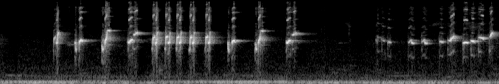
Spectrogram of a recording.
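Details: Sooty-headed bulbul singing as a lure for untrained birds: loud, clipped chirps repeated several times a second, some doubled, easing into a softer, rambling twitter that rises toward the end.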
